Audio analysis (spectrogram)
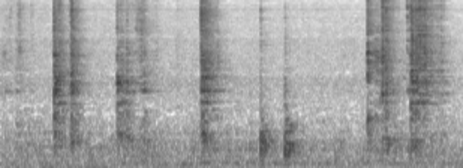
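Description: A spoon stirs masala in a metal cooking pan, scraping in about seven sharp, uneven strokes that sound close and clear, with no voices.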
